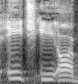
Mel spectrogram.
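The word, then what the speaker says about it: H.E.R.: The, the, guitarist Nick was alluding to is it's H E R, but it's pronounced. You say the word her. It's pronounced her, and um,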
